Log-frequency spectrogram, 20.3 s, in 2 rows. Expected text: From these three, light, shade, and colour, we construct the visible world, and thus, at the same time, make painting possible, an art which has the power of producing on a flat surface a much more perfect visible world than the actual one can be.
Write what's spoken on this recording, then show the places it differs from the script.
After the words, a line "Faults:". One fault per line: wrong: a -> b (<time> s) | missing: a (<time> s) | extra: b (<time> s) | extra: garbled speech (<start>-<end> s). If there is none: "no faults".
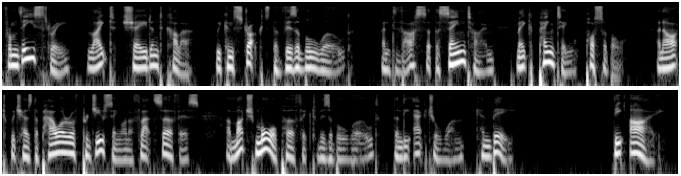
From these three, light, shade, and colour, we construct the visible world, and thus, at the same time, make painting possible, an art which has the power of producing on a flat surface a much more perfect visible world than the actual one can be. The eye
Faults:
extra: The eye (19.3 s)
